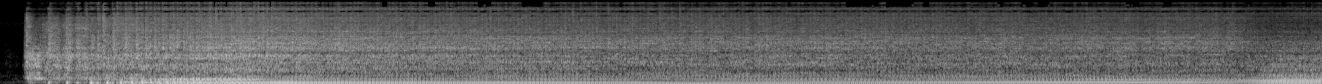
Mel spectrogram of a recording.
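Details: Craftsman DYT 4000 riding mower engine cranks and catches, then lumpy uneven idle around three beats a second; one cylinder not firing, spark plug then pulled and compression checked, cause suspected, not confirmed.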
